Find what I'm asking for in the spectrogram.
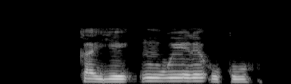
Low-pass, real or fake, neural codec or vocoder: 5.4 kHz; fake; vocoder, 44.1 kHz, 128 mel bands every 256 samples, BigVGAN v2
